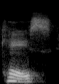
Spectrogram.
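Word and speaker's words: Kees: Just in case you're wondering, my name is spelled K-E-E-S, and everyone says Case because it's Dutch, and the two E's in Dutch make an A sound.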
